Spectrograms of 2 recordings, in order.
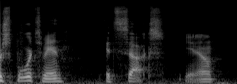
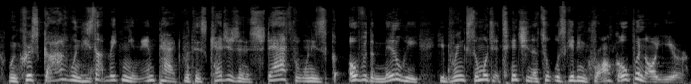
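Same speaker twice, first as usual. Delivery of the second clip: higher, breathless-paced sports rant; reenacted rant; 5 semitones higher than usual. Fan making one last point to his girlfriend, worked-up retold rant. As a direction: argue the point in a pitched-up voice.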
